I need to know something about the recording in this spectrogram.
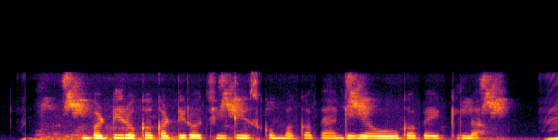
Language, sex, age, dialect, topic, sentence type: Kannada, female, 25-30, Central, banking, statement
